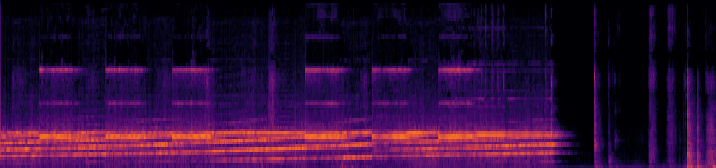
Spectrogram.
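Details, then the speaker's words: Fire alarm system test: Gamewell Sentry pull station operated, with System Sensor SpectrAlert Classic and MASS ADA notification appliances. Loud rising whoops about once a second over pulsing horn blasts, then they stop: normal alarm. "Okay, I don't know why, but that sounds so cool together."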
